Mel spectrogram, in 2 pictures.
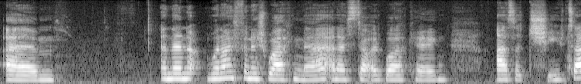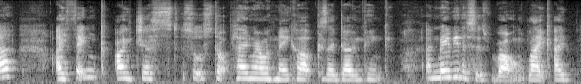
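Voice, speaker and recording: A young British woman chatting casually while doing her makeup on camera, self-deprecating, with frequent fillers. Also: medium pitch. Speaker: beauty vlogger. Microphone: camera in front of her.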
